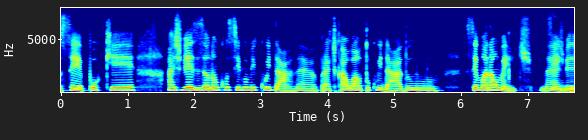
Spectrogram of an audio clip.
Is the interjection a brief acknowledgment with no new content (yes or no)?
yes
